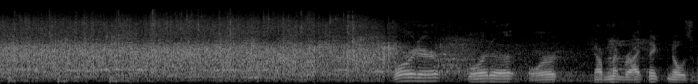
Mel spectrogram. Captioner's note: some Applause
